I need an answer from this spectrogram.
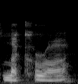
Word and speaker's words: La Croix: exploring the cult of lacro yay they pronounce that right lra there are two ways of saying it many people who are fancy like to use the French way to go with lro and then there is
